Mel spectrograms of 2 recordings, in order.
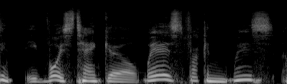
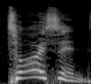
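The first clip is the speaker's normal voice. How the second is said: excited; 11 semitones higher than usual. Real, not acted. Discovers the voice match.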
